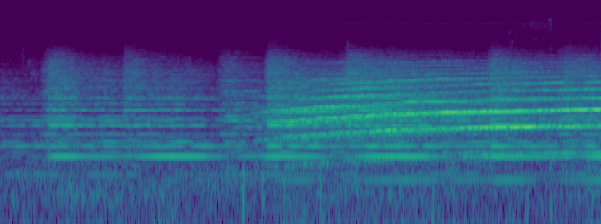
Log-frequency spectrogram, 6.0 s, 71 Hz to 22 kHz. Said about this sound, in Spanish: Una sirena a las 8:30 de la mañana, hora del ataque, rememoraba lo que ocurría aquella jornada.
